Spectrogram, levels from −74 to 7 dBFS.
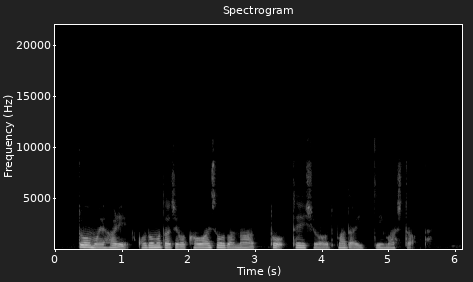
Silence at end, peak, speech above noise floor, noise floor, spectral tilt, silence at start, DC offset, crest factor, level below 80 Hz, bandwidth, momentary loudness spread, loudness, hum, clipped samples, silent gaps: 0.5 s; -10 dBFS; 33 dB; -58 dBFS; -8 dB/octave; 0.35 s; under 0.1%; 16 dB; -76 dBFS; 9 kHz; 11 LU; -26 LUFS; none; under 0.1%; none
